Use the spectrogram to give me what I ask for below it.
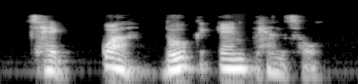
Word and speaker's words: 책과: Pay attention to the sound that it's pronounced like a double kiok, double consonant. 책과, 책과, book and pencil.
